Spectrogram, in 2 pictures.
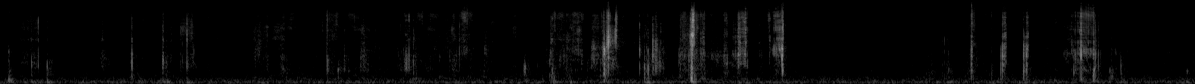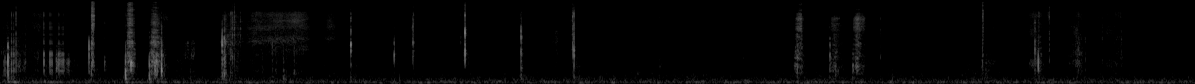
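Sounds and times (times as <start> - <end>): paper rustling and crinkling: 1.4 - 7.9.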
